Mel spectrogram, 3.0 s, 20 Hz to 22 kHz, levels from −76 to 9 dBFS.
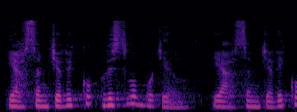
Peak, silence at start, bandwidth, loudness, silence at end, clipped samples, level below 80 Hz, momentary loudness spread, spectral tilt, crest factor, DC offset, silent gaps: -20 dBFS; 0.05 s; 11.5 kHz; -38 LUFS; 0 s; under 0.1%; -76 dBFS; 8 LU; -4.5 dB/octave; 18 dB; under 0.1%; none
